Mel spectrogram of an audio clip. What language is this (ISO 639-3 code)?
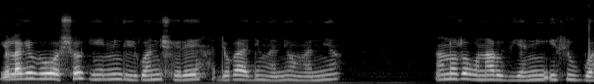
mas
